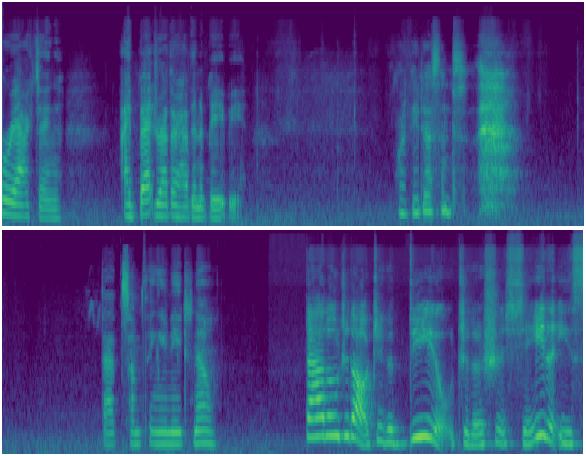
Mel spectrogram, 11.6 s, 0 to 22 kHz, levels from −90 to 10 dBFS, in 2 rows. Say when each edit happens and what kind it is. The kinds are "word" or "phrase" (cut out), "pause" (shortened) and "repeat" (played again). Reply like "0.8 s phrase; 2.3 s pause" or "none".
1.5 s word; 1.9 s word; 6.8 s word

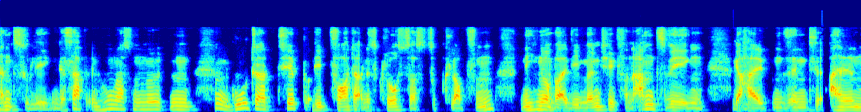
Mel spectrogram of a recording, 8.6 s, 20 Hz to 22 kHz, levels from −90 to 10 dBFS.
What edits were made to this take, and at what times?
2.1 s word; 3.1 s word; 6.2 s word

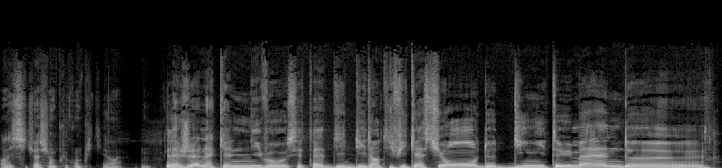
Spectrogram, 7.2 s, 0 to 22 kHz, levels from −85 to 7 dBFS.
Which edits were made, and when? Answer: 4.8 s word

